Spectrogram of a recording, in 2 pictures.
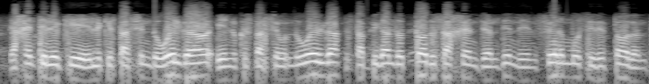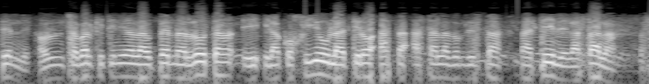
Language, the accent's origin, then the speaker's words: Spanish; Palestine; Spanish is a second language; now in Spain; soy de Palestina y llevo aquí desde 94 y ni quiere soltarme, ni quiere llevarme a mi país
